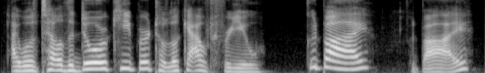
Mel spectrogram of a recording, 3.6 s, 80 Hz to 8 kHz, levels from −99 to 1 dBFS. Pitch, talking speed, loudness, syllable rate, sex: 205 Hz, 215 wpm, -17 LUFS, 5.5 syllables/s, female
